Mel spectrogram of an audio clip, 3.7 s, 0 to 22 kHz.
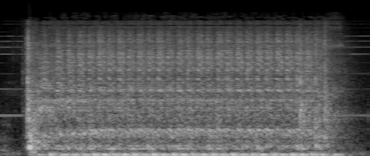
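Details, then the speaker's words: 1972 VW Super Beetle stored about 20 years, fuel line detached: starter cranks at about three beats a second for three seconds without firing; pump moving brown old fluid, no fresh fuel reaching engine yet. "okay it's pumping but it's uh brown stuff it's not fuel yet"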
